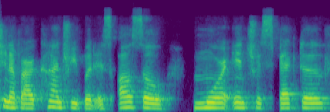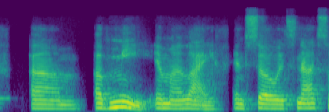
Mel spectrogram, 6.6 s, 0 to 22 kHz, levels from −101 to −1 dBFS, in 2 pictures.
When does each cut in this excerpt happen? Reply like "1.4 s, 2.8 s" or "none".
4.1 s, 5.6 s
